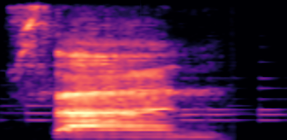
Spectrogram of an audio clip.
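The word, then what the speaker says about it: 三: The pronunciation in Mandarin is san, and in Japanese, san.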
